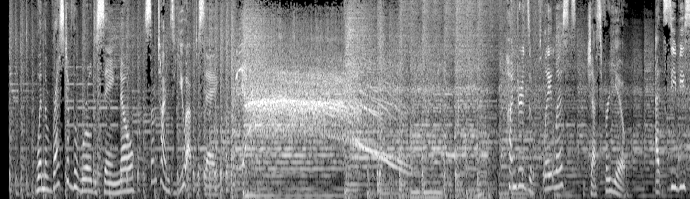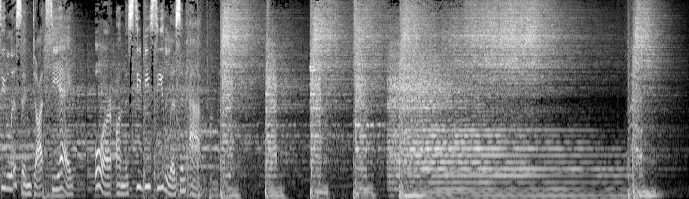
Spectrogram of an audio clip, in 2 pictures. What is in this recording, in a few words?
Promo Yeaahhhhh; CBC Listen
